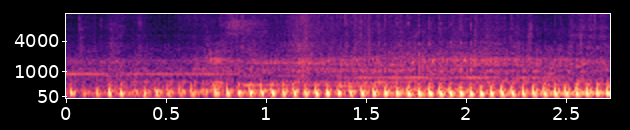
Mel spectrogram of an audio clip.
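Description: A motorcycle engine idles close by with a steady, pulsing putter that grows slightly stronger, loading packets onto the bike during a Ramadan charity handout in Pakistan, with faint talk beneath.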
